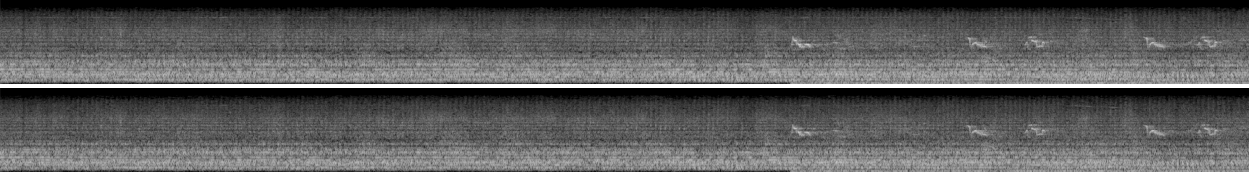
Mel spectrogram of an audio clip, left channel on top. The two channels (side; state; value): both; normal; correlation 0.71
